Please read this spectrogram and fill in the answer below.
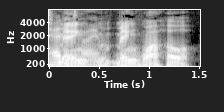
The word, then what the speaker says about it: Meng Hua Ho: I think you said it right. It's Meng Hua Ho.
